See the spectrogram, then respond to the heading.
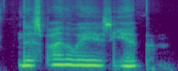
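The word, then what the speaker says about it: Jip: This, by the way, is Yip. It's my stuffed animal, and he also just wanted to say hi. So everybody say hi to Yip. It's J-I-P, Yip.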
